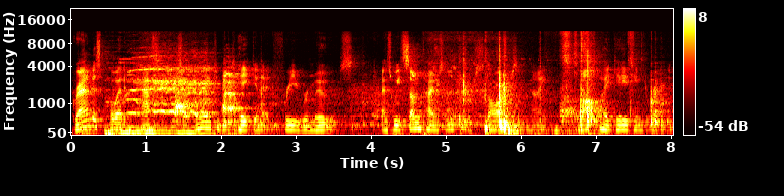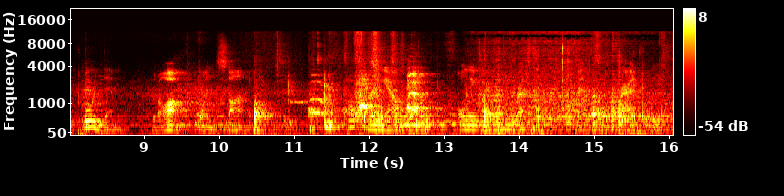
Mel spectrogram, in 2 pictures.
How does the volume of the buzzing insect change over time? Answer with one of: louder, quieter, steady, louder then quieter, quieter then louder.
louder then quieter.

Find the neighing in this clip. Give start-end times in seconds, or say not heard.
0.4-1.9.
